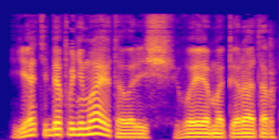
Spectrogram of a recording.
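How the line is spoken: Affectionate. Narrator (Russian): ласково сказал учитель

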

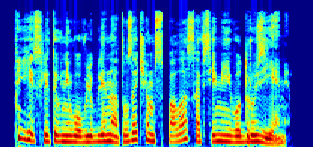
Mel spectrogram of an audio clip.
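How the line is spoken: Snide question. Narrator (Russian): ехидно поинтересовалась Марианна

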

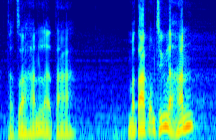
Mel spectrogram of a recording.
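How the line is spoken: Laughing loudly. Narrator (Vietnamese): Bác cổ bấy giờ mới cười lớn

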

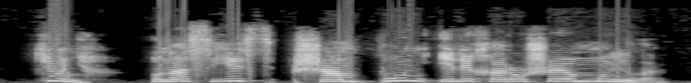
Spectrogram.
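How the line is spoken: Shout from another room. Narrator (Russian): крикнул из ванной

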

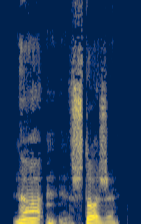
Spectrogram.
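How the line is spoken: Slightly hoarse voice. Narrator (Russian): хрипловато произнес Кромневский

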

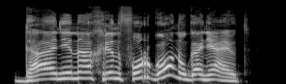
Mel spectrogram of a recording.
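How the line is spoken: Woman yelling. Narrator (Russian): А баба всё вопит

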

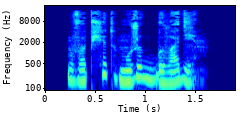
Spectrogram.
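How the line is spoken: Mumbled. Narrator (Russian): промямлила Мила

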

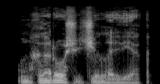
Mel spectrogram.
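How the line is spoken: Quiet, almost guilty. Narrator (Russian): наконец тихо, почти виновато сказал Бурундук

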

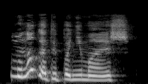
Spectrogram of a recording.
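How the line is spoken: Scornful snort. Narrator (Russian): фыркнула Нет

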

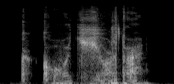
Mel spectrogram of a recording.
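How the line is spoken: Furious hissing whisper. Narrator (Russian): Яростным шепотом прошипел я, едва сдерживая желание выматериться

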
